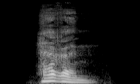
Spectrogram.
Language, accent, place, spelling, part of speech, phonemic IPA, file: German, Germany, Berlin, Herrin, noun, /ˈhɛʁɪn/, De-Herrin.ogg
- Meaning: 1. lady (female equivalent of a lord) 2. mistress (woman with control or authority over others; female equivalent of master)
